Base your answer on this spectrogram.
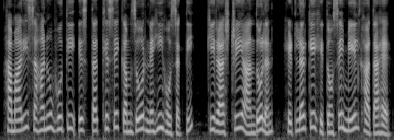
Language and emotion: Hindi, neutral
